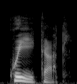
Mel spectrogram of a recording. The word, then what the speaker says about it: cuicatl: Oh, and they stressed the second to last syllable, Cuicatl, Weyi Tlatoani.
